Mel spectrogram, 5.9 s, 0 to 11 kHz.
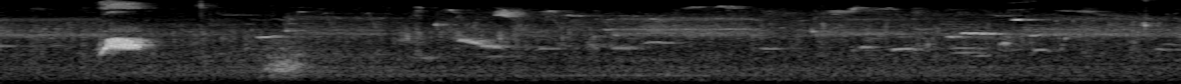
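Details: Near Hannibal and the Mississippi River around 6:30 am, an adult red-headed woodpecker searches the nest for its fledged young, giving a single loud, harsh call, then quieter scattered chirps over a steady high insect-like hiss.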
